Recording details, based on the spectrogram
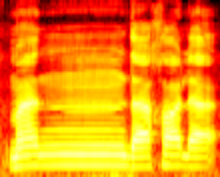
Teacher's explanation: دال آ رہا ہے تو یہاں ناک میں آواز چھپا کر پڑھیں گے گننے کے ساتھ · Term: اخفا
